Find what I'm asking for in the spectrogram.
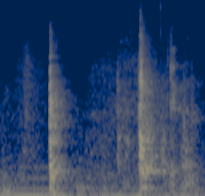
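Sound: bedroom door being closed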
